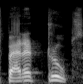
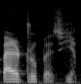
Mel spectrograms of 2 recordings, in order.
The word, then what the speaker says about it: ParaTroops: he please parrot troop okay it's parrot troops okay okay okay i'm sorry but is it is it paratroops let me just say yeah it's parrot troops it's not paratroopers i think i was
